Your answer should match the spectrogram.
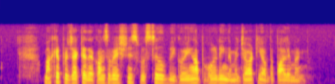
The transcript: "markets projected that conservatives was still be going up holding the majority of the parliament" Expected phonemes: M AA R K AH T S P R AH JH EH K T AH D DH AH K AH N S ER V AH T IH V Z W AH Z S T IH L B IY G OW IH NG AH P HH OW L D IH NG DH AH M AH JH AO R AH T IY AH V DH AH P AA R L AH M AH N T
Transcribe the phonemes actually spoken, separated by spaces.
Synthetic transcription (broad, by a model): M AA K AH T P R AH JH EH K T AH D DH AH K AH N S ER V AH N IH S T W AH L S T IH L B IY G OW IH NG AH P HH OW L D IH NG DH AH M AH JH AO R AH T IY AH V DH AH P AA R L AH M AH N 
